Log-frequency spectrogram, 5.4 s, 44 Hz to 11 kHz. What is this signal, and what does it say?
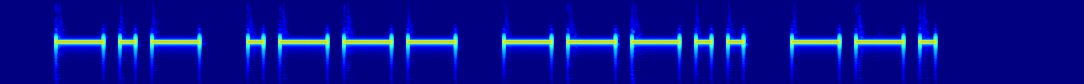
Morse code, heard as a keyed tone, about 15 wpm, 700 Hz. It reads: KJ8G
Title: USA Call Signs - 4 Characters - 4x Character Spacing - 15wpm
